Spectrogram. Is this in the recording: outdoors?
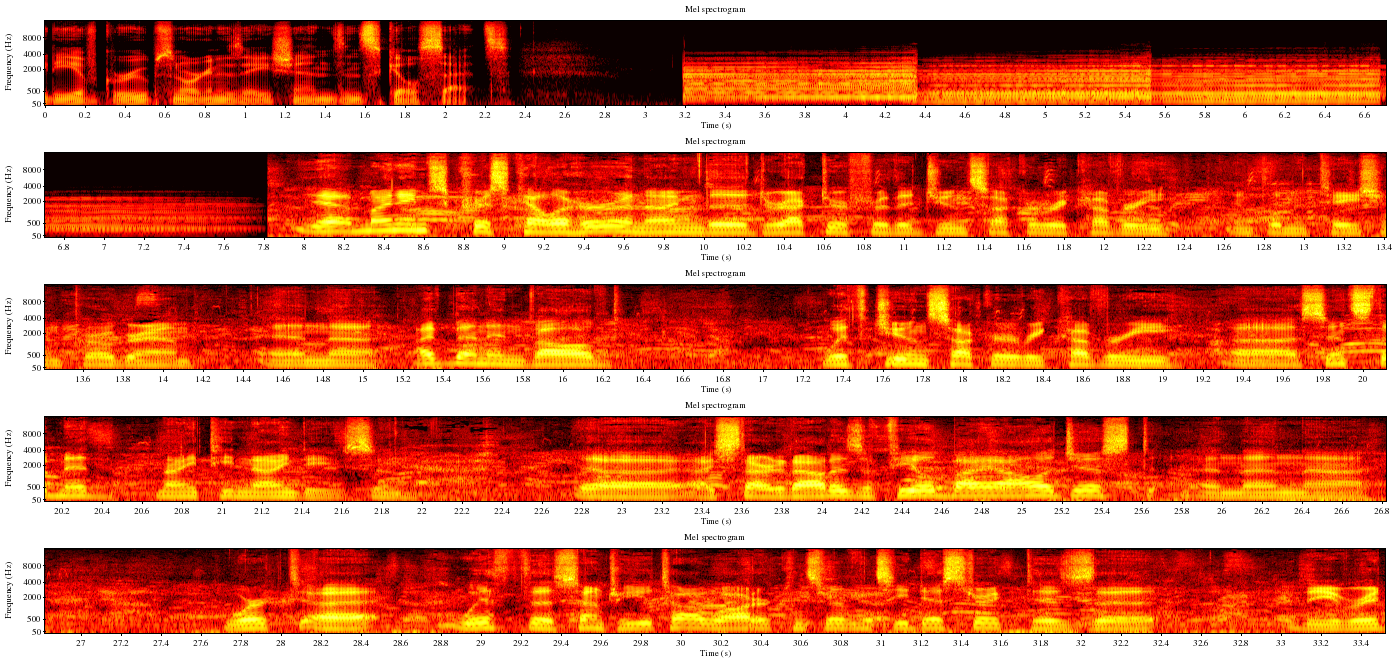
yes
